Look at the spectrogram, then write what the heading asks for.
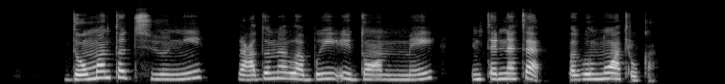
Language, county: Lithuanian, Klaipėda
